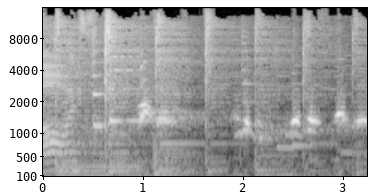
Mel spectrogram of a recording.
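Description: Someone whistles a short, bouncy melody in clear, bright notes over a backing of rhythmic music with steady beats, loud, with no talking.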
